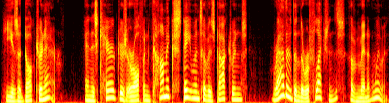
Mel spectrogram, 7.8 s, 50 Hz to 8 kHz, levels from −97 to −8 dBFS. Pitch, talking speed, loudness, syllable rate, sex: 160 Hz, 170 wpm, -18 LUFS, 5.8 syllables/s, male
